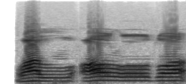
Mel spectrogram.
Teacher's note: والارض، لام کو ہلانا نہیں، اور را ساکن سے پہلے زبر ہے، را کو پور پڑا جائے گا۔ والارض، ضاد بھی پور پڑا جائے گا، یہ حروف مستعلیہ میں سے ہے۔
